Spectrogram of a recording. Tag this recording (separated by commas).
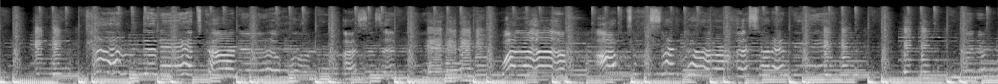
Happy music, Soundtrack music, Music, Jazz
